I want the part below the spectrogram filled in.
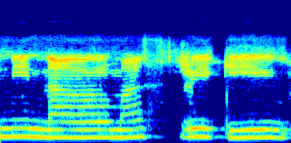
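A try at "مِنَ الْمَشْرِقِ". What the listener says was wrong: ujung-ujungnya. Nah, ujung-ujung katanya nggak boleh dipanjangkan ya. Minal masyriqi. minal masyriqi. Jangan panjang semua.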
